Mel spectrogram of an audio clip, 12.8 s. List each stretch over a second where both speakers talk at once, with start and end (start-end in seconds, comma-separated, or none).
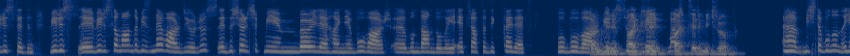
8.8-10.3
